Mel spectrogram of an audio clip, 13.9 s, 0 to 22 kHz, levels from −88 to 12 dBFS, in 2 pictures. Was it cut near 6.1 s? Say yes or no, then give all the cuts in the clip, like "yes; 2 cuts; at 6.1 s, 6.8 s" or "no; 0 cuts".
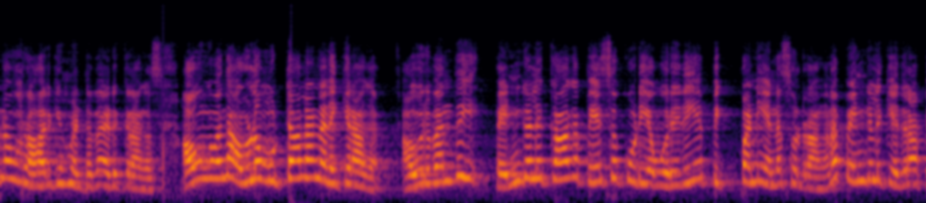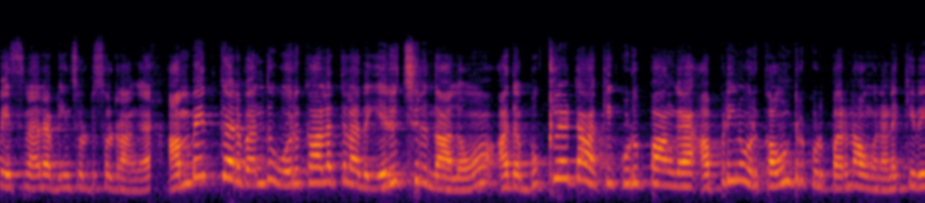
no; 2 cuts; at 1.1 s, 8.1 s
